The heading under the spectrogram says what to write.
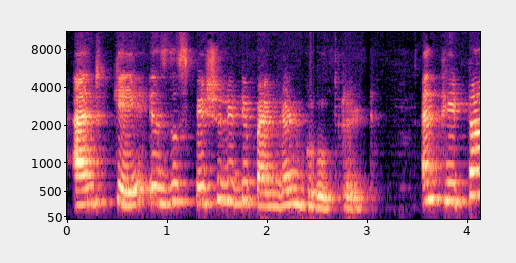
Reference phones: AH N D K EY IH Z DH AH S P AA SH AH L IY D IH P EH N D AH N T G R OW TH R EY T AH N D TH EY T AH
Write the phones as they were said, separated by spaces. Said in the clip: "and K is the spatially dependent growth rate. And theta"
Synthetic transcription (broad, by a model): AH N D K EY IH Z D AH S P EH SH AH L IY D IH P EH N D AH N T G R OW T R EY T AH N D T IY T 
